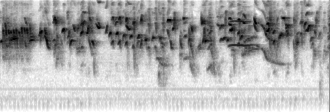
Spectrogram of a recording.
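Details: Continuous rapid twittering from a young male common linnet rehearsing its song in winter, with jumbled chirps, a few thin whistles and brief trills packed tightly together.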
